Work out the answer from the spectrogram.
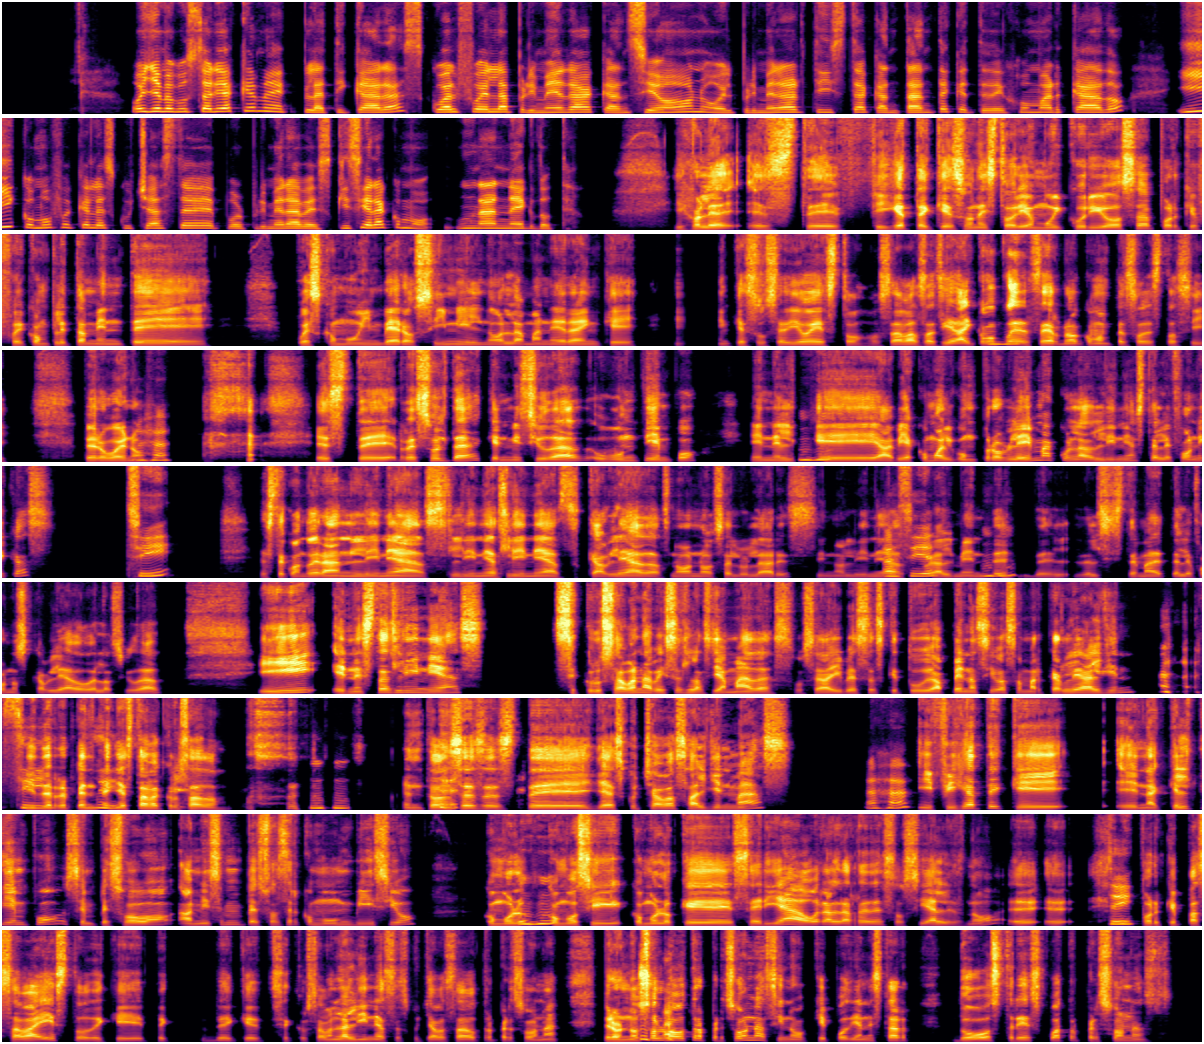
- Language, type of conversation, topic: Spanish, podcast, ¿Cómo descubriste tu gusto musical?
- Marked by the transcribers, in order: laugh; laughing while speaking: "Sí, sí"; laugh; laugh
